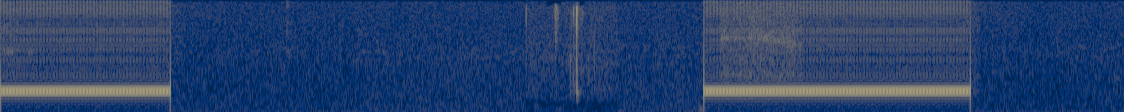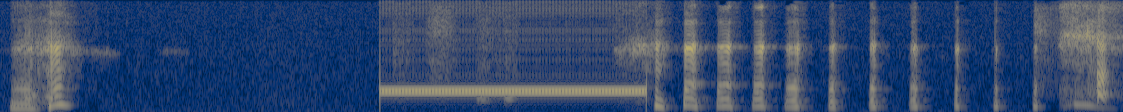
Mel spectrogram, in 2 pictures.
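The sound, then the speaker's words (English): Ringback tone of an outgoing phone call, three long steady buzzes separated by pauses, with a throat-clearing sound between rings and a burst of rapid clicks near the end. “Now, you're sure this is his number, right?”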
